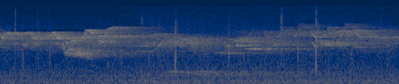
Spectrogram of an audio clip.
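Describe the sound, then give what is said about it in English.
A dense dawn-chorus-like tangle of many different songbirds singing at once in late May in Ithaca, New York, overlapping high warbles, trills and sharp chirps filling the air continuously, with no speech. “Oh, you're hearing a whole bunch of different birds.”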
